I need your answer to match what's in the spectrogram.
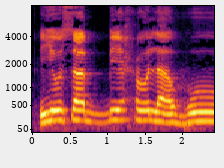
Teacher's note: হাটা হলকের মাঝখান দিয়ে চাপ দিয়ে চিকন করে বলবেন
